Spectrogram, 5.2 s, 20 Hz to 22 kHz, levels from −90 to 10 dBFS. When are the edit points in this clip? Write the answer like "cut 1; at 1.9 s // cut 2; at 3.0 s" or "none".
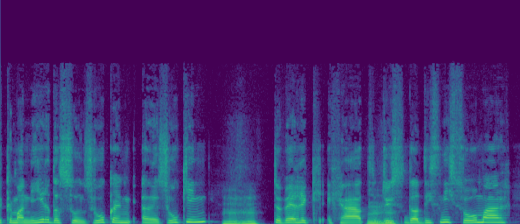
none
